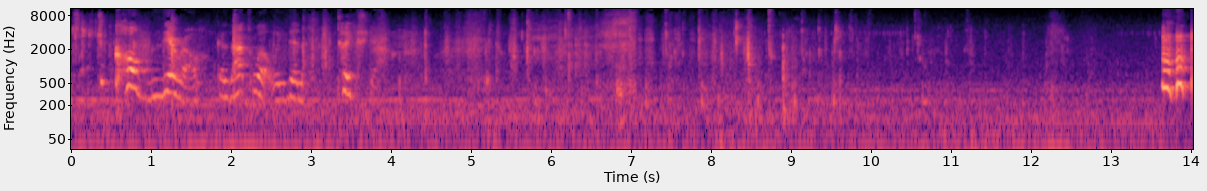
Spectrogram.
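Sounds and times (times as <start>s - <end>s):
wet chewing: 4.0s - 12.6s.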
